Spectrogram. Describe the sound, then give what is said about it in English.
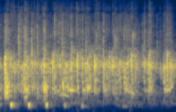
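Applause from a libertarian event audience greets a speaker, made of brisk overlapping claps with low, regular thumps pulsing through a dense, even clatter from start to finish. “We could stand to learn a lot from him, so let's give Brian a warm welcome.”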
